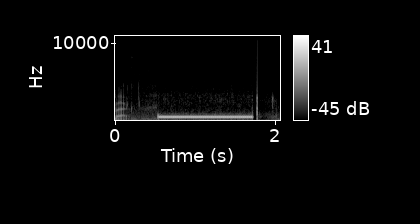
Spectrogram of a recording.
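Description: Telephone ringback tone heard down the line as a call is placed: one steady tone for about a second, cut off by a click as the call is picked up.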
